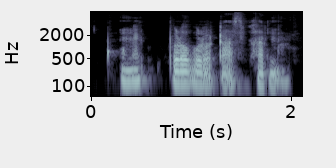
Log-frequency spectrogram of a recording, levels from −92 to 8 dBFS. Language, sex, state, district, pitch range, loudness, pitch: Bengali, male, West Bengal, Malda, 115-130 Hz, -28 LUFS, 120 Hz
